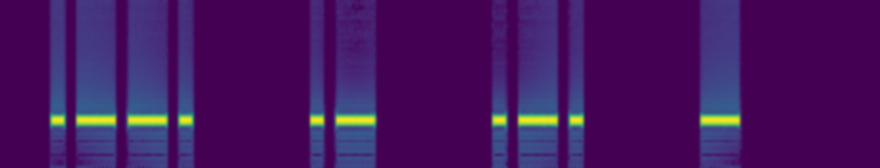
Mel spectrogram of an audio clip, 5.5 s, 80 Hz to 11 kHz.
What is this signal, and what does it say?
Morse code, heard as a keyed tone, about 15 wpm, spaced as for 8 wpm, 1000 Hz. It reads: PART
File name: qotdfiles / 8wpm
